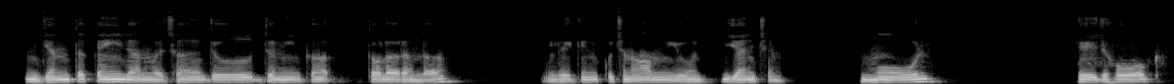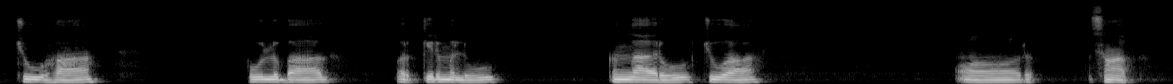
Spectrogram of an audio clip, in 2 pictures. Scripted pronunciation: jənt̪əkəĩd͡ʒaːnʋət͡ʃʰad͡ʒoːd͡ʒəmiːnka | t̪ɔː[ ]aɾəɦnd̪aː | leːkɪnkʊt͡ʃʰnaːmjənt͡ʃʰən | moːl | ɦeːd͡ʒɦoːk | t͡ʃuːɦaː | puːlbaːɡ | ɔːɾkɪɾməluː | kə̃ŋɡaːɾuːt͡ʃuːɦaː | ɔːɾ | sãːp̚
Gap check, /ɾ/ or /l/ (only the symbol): l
